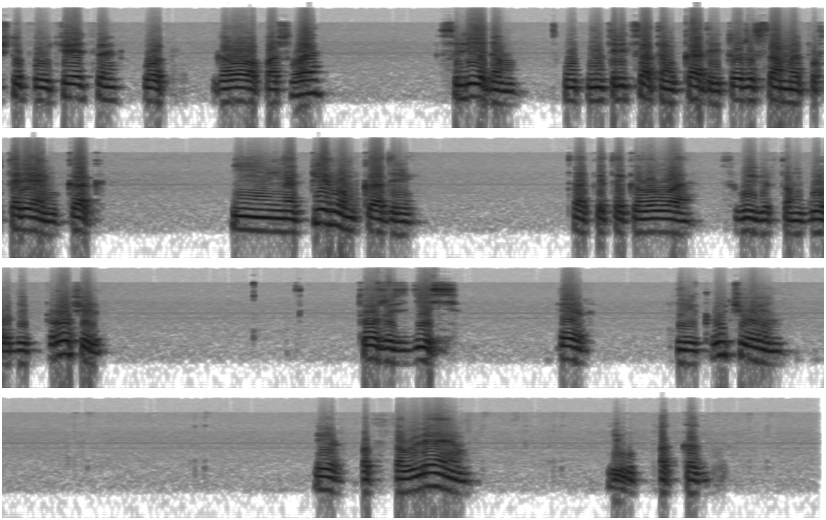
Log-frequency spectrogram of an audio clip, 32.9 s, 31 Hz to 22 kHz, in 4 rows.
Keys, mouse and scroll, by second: 8.8 click, 20.3 click, 22.1 r, 24.6 r, 26.7 click, 27.6 r, 29.7 r, 30.6 click, 30.9 r.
